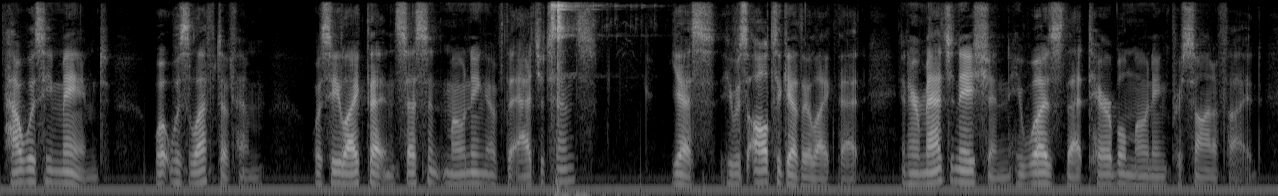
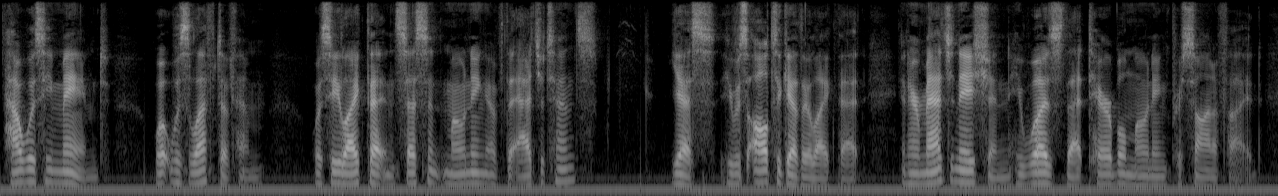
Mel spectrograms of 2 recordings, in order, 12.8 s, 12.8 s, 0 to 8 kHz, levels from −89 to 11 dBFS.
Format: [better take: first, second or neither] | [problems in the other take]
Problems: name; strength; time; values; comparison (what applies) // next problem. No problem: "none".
second | background sound (Tambourine); 5 dB above the speech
